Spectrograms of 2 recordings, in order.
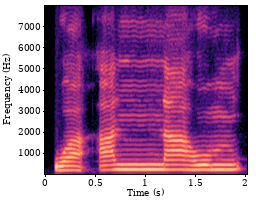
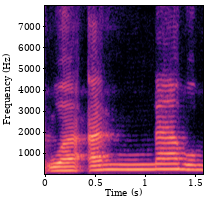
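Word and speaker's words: وأنهم: Nah, ada nun tasydid ya. Ditengungnya lebih panjang. Jadi jangan wa annahum, tapi wa annahum. Nah, lebih panjang sedikit.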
